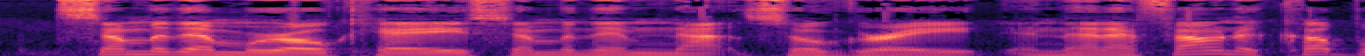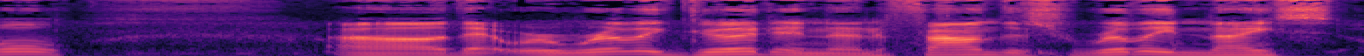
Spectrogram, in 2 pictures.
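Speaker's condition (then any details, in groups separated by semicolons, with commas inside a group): No condition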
